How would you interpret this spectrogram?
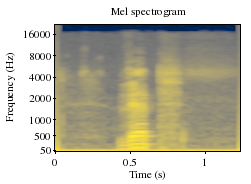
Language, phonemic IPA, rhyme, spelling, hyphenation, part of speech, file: Dutch, /ʋɛp/, -ɛp, web, web, noun, Nl-web.ogg
- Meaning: 1. web (spiderweb) 2. the Web, the World Wide Web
